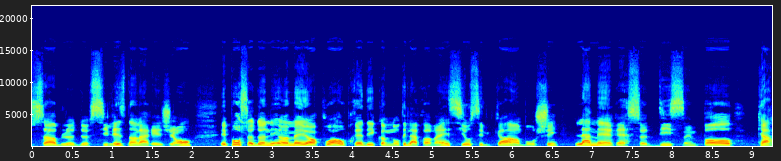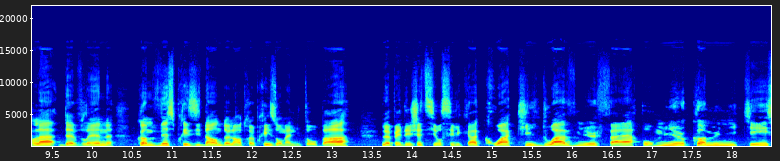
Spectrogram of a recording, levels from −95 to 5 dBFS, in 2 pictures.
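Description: Noise suppressor applied to music or sounds, throughout the clip: a suppressor tuned for speech stays active and treats sustained, steady content as background to be removed. It keeps pulling level down and letting it back up, so the loudness swings by around 10 dB. Onsets survive because they look unlike noise, but held material and decays sink behind them. The result pumps and flutters, with tails thinned and cut short.

Sound cut by the noise suppressor at 2.0–2.37 s, 3.58–4.05 s, 5.66–11.15 s, 12.06–13.64 s, 14.63–15.36 s and 16.34–18.2 s: in these stretches the suppressor goes further and classifies parts of the sound itself as noise, dropping them by about 17 to 18 dB at the deepest. Within each span only some fractions are hit, roughly one and a half seconds' worth across the long 5.66–11.15 s stretch, so sustained portions briefly sink while sharper attacks still come through.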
